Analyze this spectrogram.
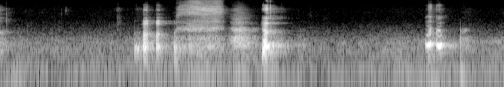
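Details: Indian girl with hiccups for a long time, also sneezing and coughing: short abrupt voiced catches with breathy bursts between them; hiccups.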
